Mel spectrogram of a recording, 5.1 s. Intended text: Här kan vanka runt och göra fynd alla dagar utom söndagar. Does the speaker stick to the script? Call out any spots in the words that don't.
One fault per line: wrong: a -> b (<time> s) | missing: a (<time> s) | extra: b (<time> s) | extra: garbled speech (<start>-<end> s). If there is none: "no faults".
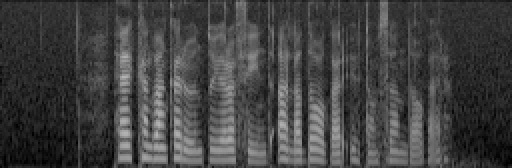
no faults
